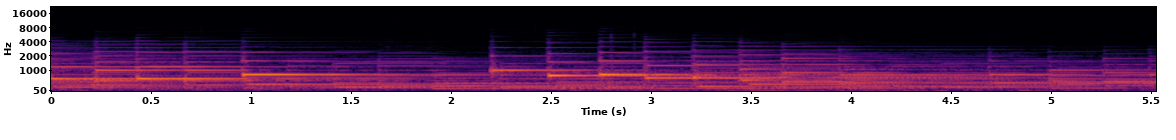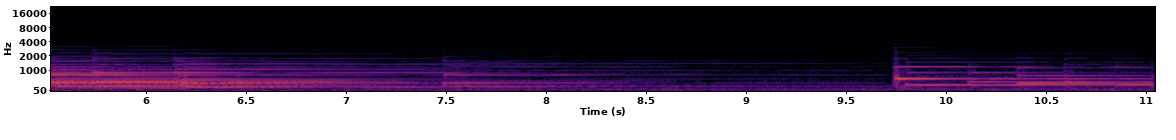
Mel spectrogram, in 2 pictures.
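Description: Background piano music. A phrase dies away to near quiet about two-thirds of the way through, then a new phrase opens with a struck chord near the end.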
